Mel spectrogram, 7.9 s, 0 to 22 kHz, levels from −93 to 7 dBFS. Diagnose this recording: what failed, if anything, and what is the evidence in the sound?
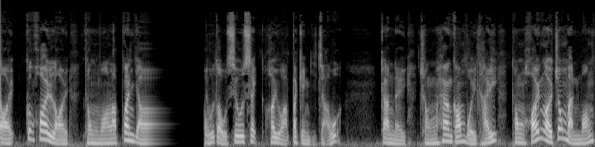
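Network stage: at 1.89 s the sound turns into a fading, buzzy continuation of its last moment, followed by about 0.41 s of silence until audio resumes at 2.76 s, with roughly 0.6 s never heard. This is likely a long network dropout, concealed by the receiver.

Buffer stage: from 2.85 s to 5.19 s the audio runs about 9% fast at unchanged pitch, a jitter buffer speed-up. With excess audio queued after the outage, the receiver repeatedly cut short pitch-period pieces, discarding around a fifth of a second to bring the delay back down.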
